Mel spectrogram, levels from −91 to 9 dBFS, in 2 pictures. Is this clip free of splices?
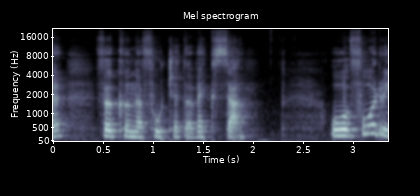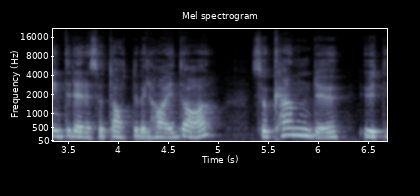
yes; 0 cuts

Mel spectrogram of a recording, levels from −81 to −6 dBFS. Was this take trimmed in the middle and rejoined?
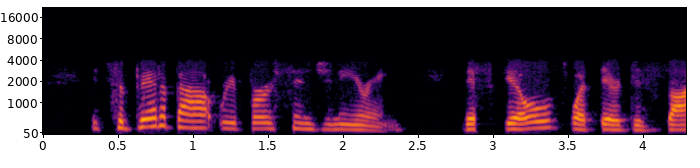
yes; 1 cut; at 2.6 s

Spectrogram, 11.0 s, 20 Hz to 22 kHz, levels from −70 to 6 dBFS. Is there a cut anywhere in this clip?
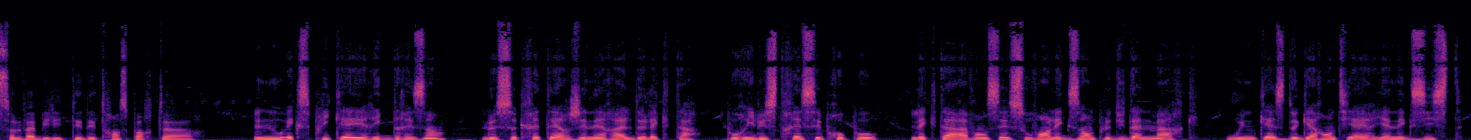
yes; 1 cut; at 5.4 s

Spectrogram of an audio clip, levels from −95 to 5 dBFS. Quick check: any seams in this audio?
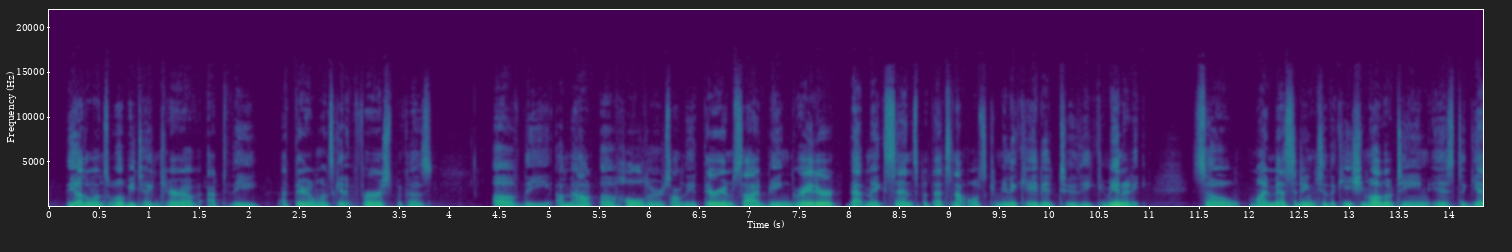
yes; 1 cut; at 7.9 s

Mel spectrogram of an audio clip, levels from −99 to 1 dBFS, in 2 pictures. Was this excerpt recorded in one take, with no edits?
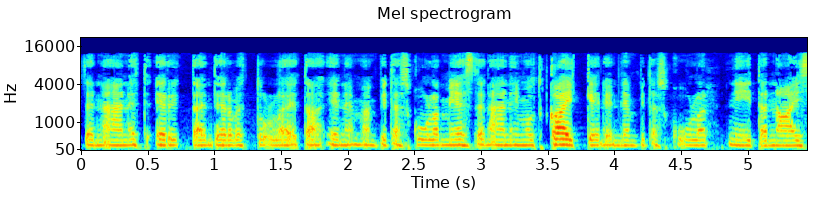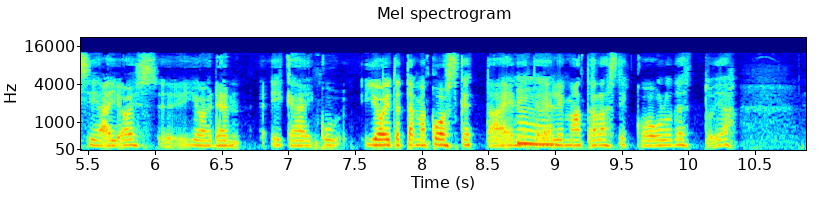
no; 1 cut; at 4.7 s

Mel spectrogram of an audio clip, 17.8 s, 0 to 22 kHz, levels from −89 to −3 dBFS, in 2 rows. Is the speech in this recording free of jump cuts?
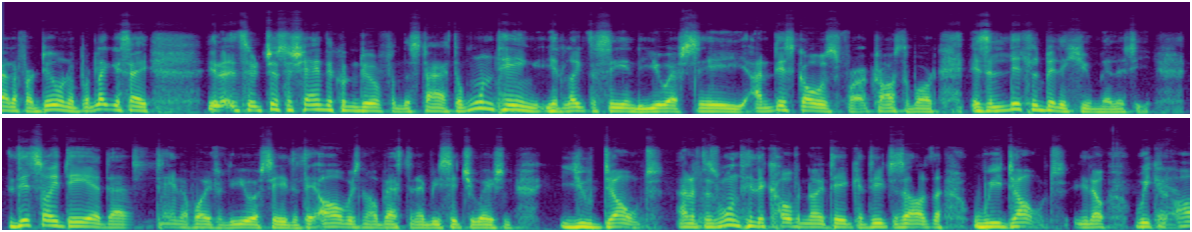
yes; 0 cuts

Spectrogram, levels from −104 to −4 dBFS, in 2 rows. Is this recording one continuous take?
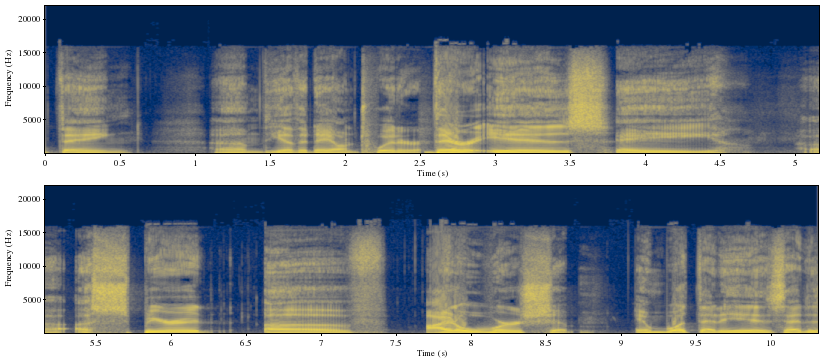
no; 2 cuts; at 2.5 s, 9.1 s

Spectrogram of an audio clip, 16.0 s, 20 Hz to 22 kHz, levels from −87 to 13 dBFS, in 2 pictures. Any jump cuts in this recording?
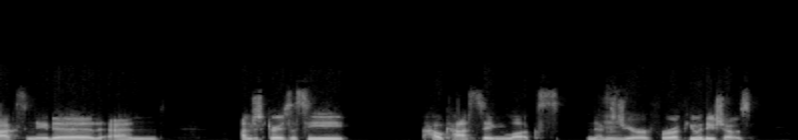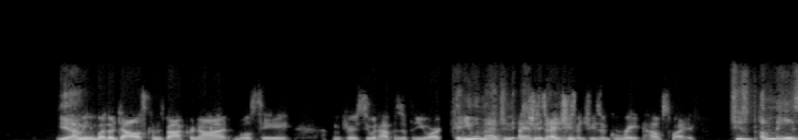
yes; 2 cuts; at 12.4 s, 13.7 s

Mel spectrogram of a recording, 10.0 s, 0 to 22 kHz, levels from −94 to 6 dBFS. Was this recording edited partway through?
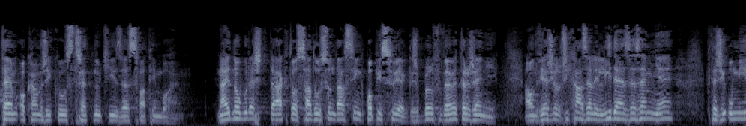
yes; 2 cuts; at 2.9 s, 7.5 s

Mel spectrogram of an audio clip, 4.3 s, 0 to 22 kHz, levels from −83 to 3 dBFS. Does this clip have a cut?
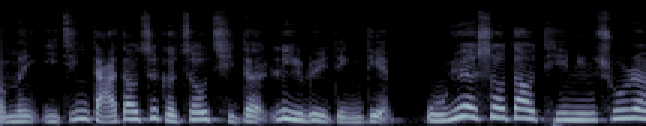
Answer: yes; 1 cut; at 2.7 s

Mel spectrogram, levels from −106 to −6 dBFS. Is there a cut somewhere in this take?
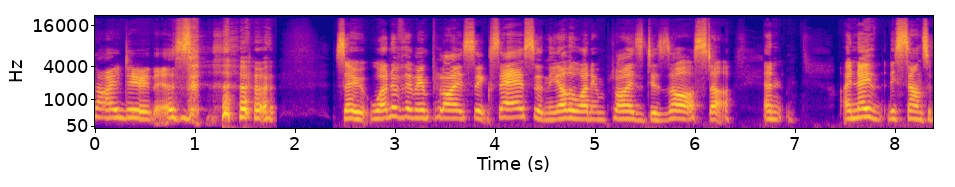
yes; 1 cut; at 6.7 s

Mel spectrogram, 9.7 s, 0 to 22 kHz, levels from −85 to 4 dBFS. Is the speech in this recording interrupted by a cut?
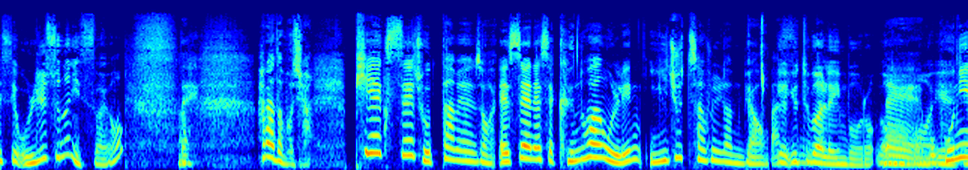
yes; 2 cuts; at 1.8 s, 7.7 s

